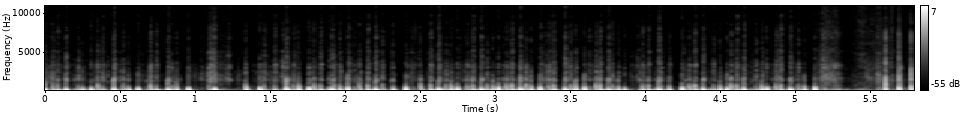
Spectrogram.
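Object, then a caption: Beer can holder. A red Bintang beer can holder is tapped and scratched with quick, steady strokes. The sound is a dense run of dull, low, muffled thumps that die away almost at once, with soft scratchy rustling between them.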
